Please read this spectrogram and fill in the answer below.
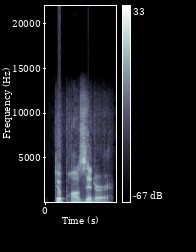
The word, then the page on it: depositor: American English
